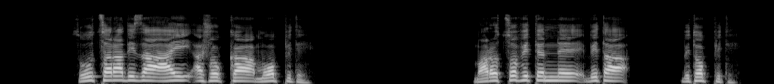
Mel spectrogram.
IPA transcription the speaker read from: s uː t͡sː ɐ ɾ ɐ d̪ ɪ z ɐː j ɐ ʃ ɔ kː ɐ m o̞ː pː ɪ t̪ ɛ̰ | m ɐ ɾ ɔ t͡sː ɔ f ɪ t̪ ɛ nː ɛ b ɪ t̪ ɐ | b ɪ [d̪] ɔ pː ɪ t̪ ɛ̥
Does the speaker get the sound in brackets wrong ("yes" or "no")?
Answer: yes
